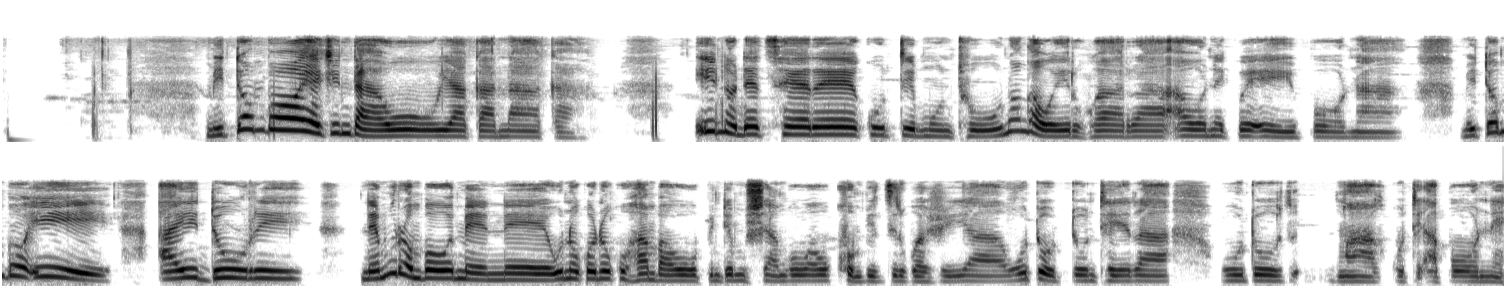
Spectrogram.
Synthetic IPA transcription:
mito̞mbo̞je̞t͡ʃindaujakanaka | ino̞ɗe̞t͡se̞ɾekutimuntʰuːno̞ŋɡawoirwaraaone̞kwe̞ːipo̞ːnamito̞mbo̞ijiaiduri | ne̞muɾo̞mbo̞weme̞ne̞uno̞konokuɦambawoupinde̞muʃaŋɡowaukʰombid͡zirwaʐijawoto̞tontʰe̞rawoto | makutiapoːne

